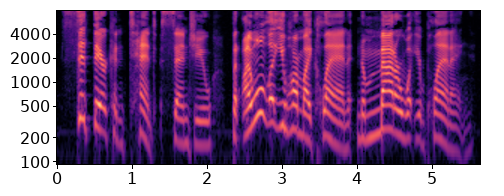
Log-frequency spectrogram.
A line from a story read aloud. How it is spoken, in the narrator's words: adds in a snarl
